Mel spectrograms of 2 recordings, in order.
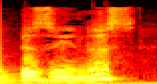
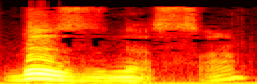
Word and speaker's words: business: busy with this but it has a special pronunciation we don't say busyness we say business and he does a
